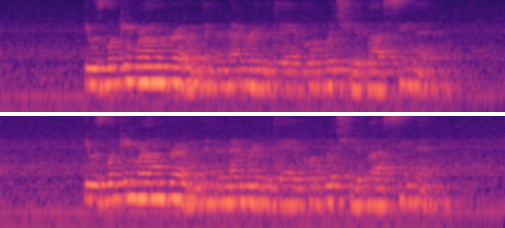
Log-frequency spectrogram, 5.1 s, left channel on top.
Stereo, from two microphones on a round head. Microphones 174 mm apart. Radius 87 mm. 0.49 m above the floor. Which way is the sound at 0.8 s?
20° right (ahead or behind).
